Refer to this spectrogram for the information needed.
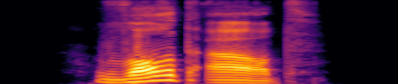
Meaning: part of speech (the function a word or phrase performs)
- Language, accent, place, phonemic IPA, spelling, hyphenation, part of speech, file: German, Germany, Berlin, /ˈvɔʁtˌʔaːʁt/, Wortart, Wort‧art, noun, De-Wortart.ogg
